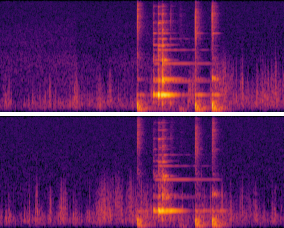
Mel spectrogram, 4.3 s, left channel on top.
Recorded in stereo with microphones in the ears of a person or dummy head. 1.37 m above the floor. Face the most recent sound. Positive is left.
turn(degrees=60)  # may be behind; listen again after turning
